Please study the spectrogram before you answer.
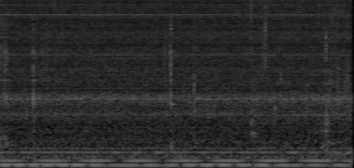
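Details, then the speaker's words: Known-good hard drive on a USB external adapter, compared against failing clicking drives: steady low hum with a faint even whir and no clicking or ticking; the drive spins up and runs normally. "so you see this one is working and not clicking okay"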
